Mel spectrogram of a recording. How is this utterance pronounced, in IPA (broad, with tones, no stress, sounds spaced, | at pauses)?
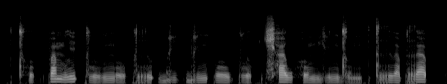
tʰ o˨˩ k̚ p a˥˩ m l i˥˩ ʔ k l uː˩˦ ŋ oː˨˩ k r u˨˩ ʔ b iː˦˥ k̚ b i˦˥ n p oː˧ w p l o˨˩ k̚ t͡ɕʰ a˥˩ w h o˧ m j i˦˥ n d o˨˩ n | t r ɯ˧ a̯ p r a˥˩ p̚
